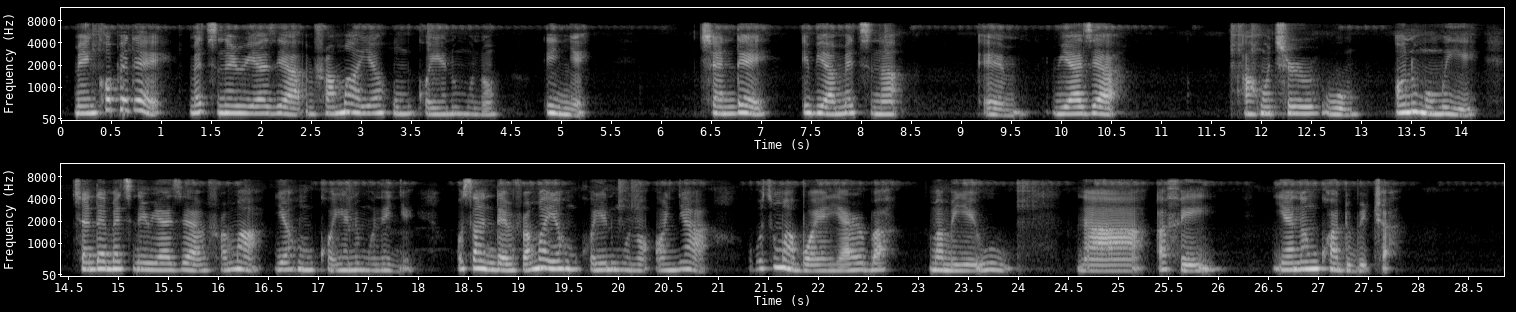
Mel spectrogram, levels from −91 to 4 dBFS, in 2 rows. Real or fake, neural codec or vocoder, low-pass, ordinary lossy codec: real; none; 7.2 kHz; none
